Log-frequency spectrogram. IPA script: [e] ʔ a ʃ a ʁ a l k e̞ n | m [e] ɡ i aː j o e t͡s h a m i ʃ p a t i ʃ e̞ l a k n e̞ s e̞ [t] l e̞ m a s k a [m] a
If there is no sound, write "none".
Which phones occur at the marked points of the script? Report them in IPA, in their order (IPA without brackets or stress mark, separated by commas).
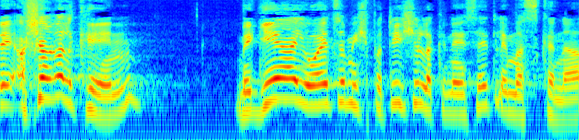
e, e, t, n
